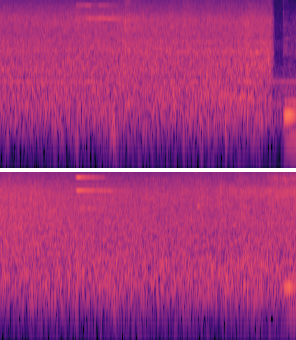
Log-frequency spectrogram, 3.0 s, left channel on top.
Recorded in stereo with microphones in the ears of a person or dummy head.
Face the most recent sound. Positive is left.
turn(degrees=-35)  # may be behind; listen again after turning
